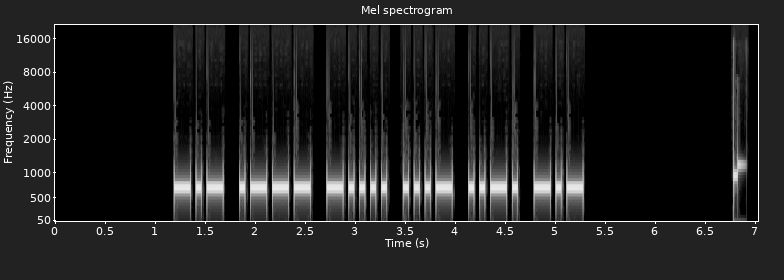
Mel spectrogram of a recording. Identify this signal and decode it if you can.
Morse code, heard as a keyed tone, about 22 wpm, 700 Hz. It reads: KJ6VFK
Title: USA Call Signs - 6 Characters - 2x Character Spacing - 22wpm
